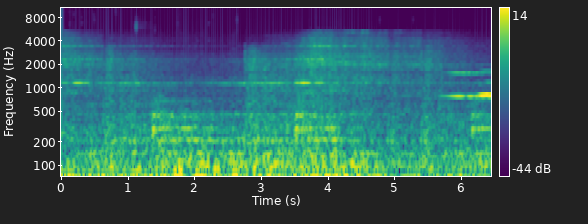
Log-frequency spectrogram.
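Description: Loud, steady low rumble with faint held tones above it: a dark sound-design drone from a horror trailer soundtrack.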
